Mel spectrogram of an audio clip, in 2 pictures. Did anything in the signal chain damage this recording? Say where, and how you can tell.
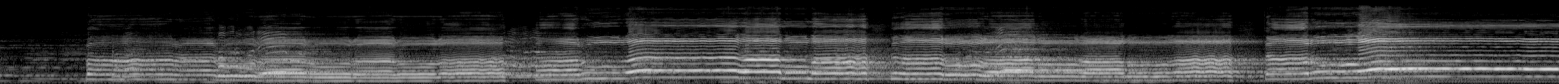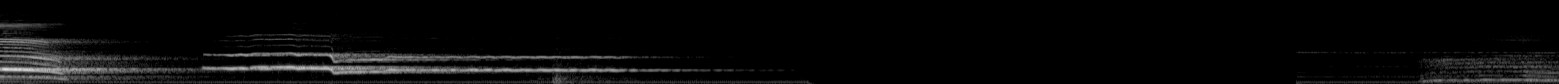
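No, no signal-chain damage heard.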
